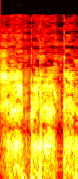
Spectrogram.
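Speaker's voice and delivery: hushed, very quiet whisper.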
